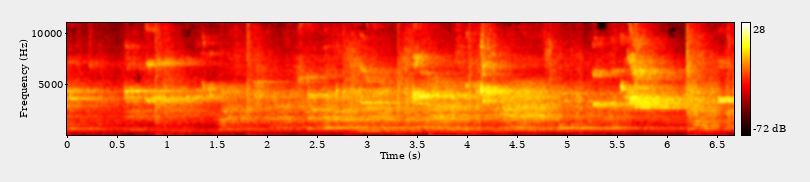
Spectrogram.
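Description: A basketball bounces with dull thuds on the court.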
